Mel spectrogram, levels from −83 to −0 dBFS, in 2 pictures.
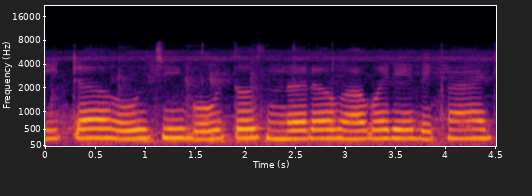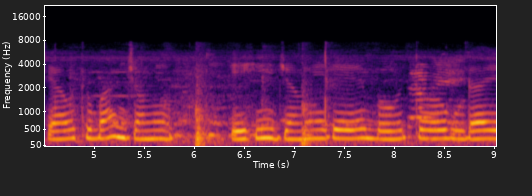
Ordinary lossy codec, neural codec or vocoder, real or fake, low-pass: none; none; real; none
